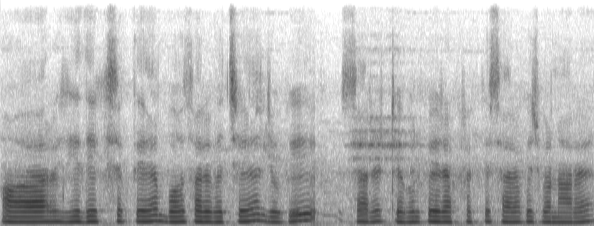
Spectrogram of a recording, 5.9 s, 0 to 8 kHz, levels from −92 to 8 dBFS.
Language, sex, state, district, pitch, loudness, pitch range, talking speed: Hindi, female, Uttar Pradesh, Jyotiba Phule Nagar, 180 Hz, -19 LUFS, 175-190 Hz, 210 wpm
